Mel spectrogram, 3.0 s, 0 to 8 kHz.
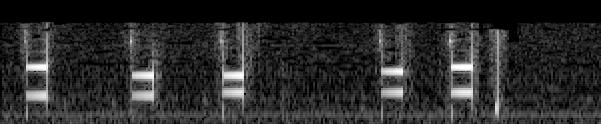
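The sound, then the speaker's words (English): A telephone keypad sounds dual-tone dialing beeps while a 1-844 number is dialed: a few short, clean tones in an uneven rhythm, fairly soft, ending with a brief clipped blip. “Now I'm going to dial 1-844. And, I don't know, a bunch of numbers.”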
